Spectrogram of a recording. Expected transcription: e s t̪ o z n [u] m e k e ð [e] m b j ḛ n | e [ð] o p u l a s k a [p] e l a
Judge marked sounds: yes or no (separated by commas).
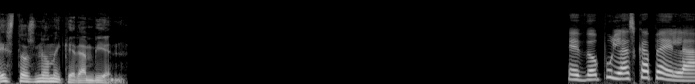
no, no, yes, yes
